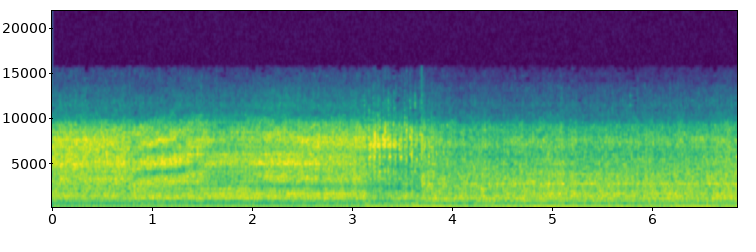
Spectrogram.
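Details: Craftsman DLT 2000 riding mower with blown Kohler Pro 20 V-twin replaced by Harbor Freight Predator 708cc engine, after rewiring: runs on the switch with a steady drone, settling to a slightly higher even tone partway through; healthy running.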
